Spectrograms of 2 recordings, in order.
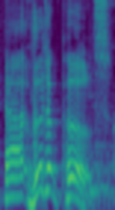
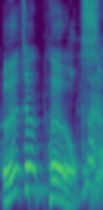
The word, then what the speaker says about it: Wouter Poels: How do you say his name again? – Wouter Poels. – One more time. – Wouter Poels.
